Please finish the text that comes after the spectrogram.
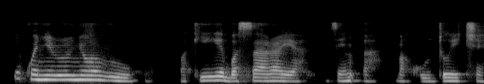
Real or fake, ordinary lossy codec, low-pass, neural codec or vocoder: fake; Opus, 32 kbps; 7.2 kHz; codec, 24 kHz, 1.2 kbps, DualCodec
